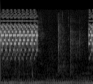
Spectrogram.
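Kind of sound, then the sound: signal or alarm, mobile phone ringtone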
